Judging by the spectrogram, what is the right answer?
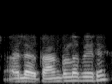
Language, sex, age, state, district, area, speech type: Malayalam, male, 30-45, Kerala, Thiruvananthapuram, urban, conversation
